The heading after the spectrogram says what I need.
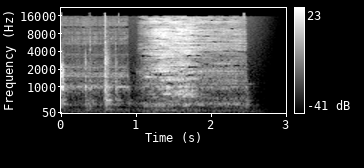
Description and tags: MAC LABS CD TRAY 015
We were so intrigued by the sound that we felt we had to record it. However, the only mics in our collection with enough gain to capture this extremely quiet source were the Lawson L251s with their tube gain stage. Samples 15 and 16, however, were captured with a Josephson C617 and there is a slightly higher noise floor. Preamp in all cases was a Millennia Media HV-3D and all sources were tracked straight to Pro Tools via Frontier Design Group converters. CD deck 'played' by Zach Greenhorn, recorded by Brady Leduc.
c617, cd, close, closing, clunk, deck, drive, hiss, josephson, l251, labs, lawson, mac, mcd301, mcintosh, mechanism, media, millennia, open, opening, player, transport, tray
